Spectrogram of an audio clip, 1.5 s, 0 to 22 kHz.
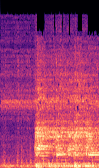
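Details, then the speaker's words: Philips-branded BSR record deck (Philips NG 5159), dirty and very seized, not indexing for records: dry rub with clatter about twice a second as deck turns; mechanism binding and stiff, needs cleaning and lubrication. "Well, it's all very seized and it don't really want to go. Oh. That's no use. It's not measuring the records. Oh. Don't know if you can hear that. It's now got a rubbing clattering sound."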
